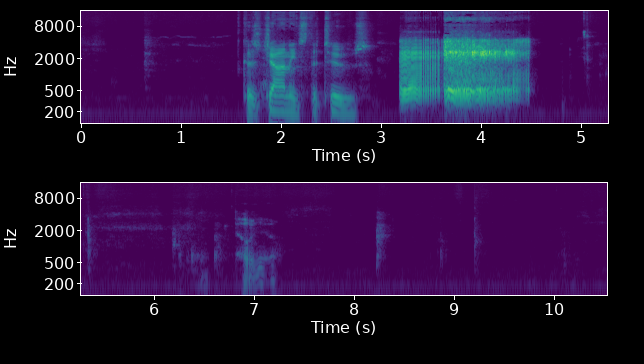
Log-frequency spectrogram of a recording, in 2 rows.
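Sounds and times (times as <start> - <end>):
speech: 1.6 - 3.0
fart gun novelty toy fart noise: 3.2 - 4.6.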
